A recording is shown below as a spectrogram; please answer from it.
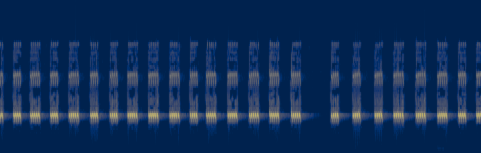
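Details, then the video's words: A male cricket gives rapid high, piercing chirps, several each second, then stops for about half a second before resuming the same brisk series. No background noise. "Cricket Chirping Sound Effect"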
